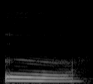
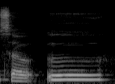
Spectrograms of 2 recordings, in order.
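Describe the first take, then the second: First: The long vowel is said on a low pitch. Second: The long vowel is said on a high pitch. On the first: "And then long and low" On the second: "This can also exist in high tone"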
